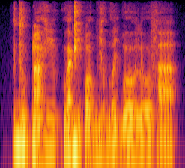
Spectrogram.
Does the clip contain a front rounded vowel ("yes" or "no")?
no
